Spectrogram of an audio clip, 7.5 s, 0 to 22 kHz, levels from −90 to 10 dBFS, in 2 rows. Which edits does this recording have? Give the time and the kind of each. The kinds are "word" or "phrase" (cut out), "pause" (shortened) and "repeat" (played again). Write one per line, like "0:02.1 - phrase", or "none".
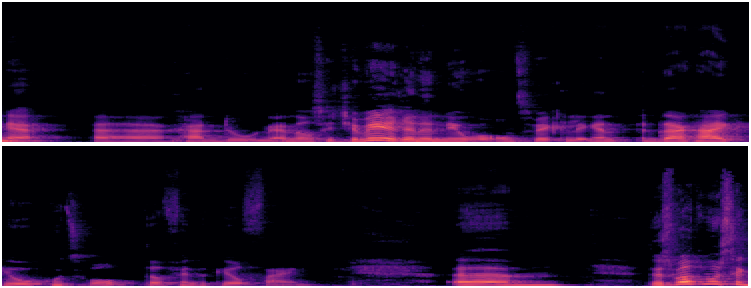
0:03.3 - word

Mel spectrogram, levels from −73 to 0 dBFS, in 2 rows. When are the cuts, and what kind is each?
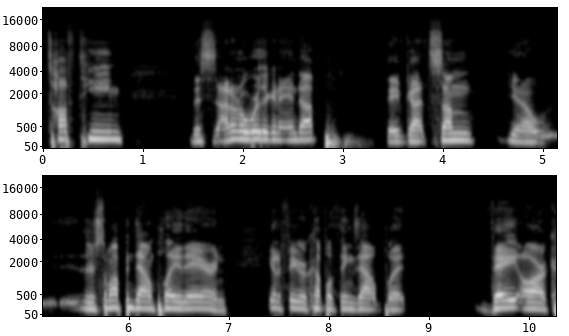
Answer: none

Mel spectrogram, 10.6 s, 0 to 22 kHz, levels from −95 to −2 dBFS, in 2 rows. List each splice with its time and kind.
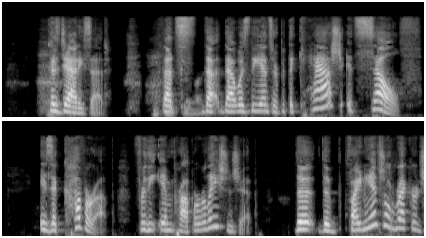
0:09.2 - word

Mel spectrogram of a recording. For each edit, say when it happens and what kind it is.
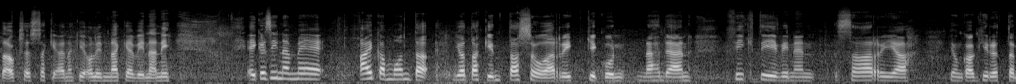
none

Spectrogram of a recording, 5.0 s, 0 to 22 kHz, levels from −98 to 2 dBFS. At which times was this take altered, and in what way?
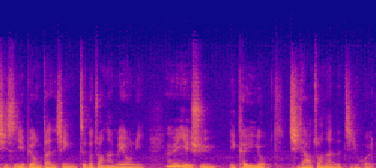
none

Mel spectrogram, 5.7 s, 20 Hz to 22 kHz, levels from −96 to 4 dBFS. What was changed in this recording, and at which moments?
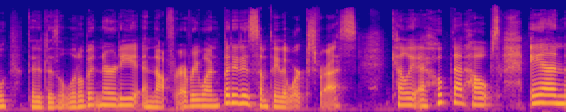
none

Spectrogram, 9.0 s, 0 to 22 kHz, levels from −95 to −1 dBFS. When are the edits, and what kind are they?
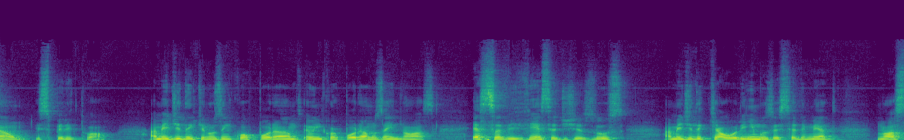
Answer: none

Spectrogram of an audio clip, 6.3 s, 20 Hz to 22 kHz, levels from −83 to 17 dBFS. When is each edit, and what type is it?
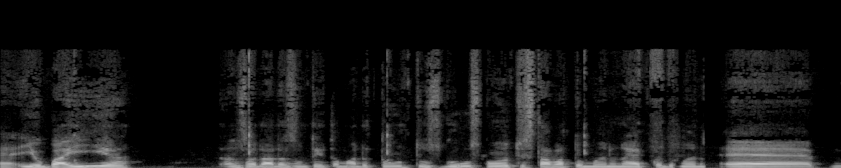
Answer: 0:01.8 - word
0:03.6 - word
0:05.3 - word

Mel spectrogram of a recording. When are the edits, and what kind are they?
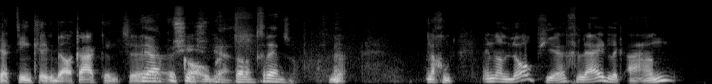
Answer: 0:02.3 - word

